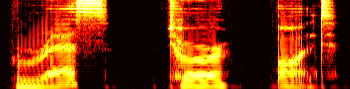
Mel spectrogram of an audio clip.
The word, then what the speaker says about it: restaurant: Eddie said now say it slowly. Rest aunt. Sam said rest aunt.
